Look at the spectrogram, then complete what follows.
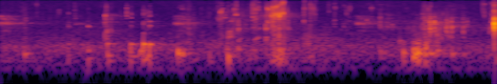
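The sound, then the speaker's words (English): Quiet mouth sounds of someone sipping water: small wet clicks and gulps in an uneven run, with a slightly louder swallow near the end and no talking. “I drink water, bitch.”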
